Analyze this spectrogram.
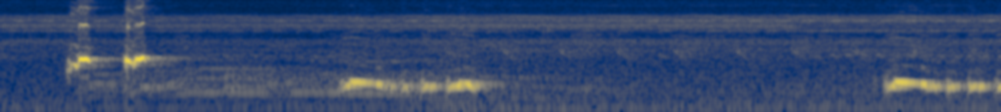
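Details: Sooty-headed bulbul sound used as a lure to make wild bulbuls answer at once: two sharp, high chirps close together, then two short wavering, warbled lower phrases, a pause, and another warbled phrase, over a faint steady high hiss.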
